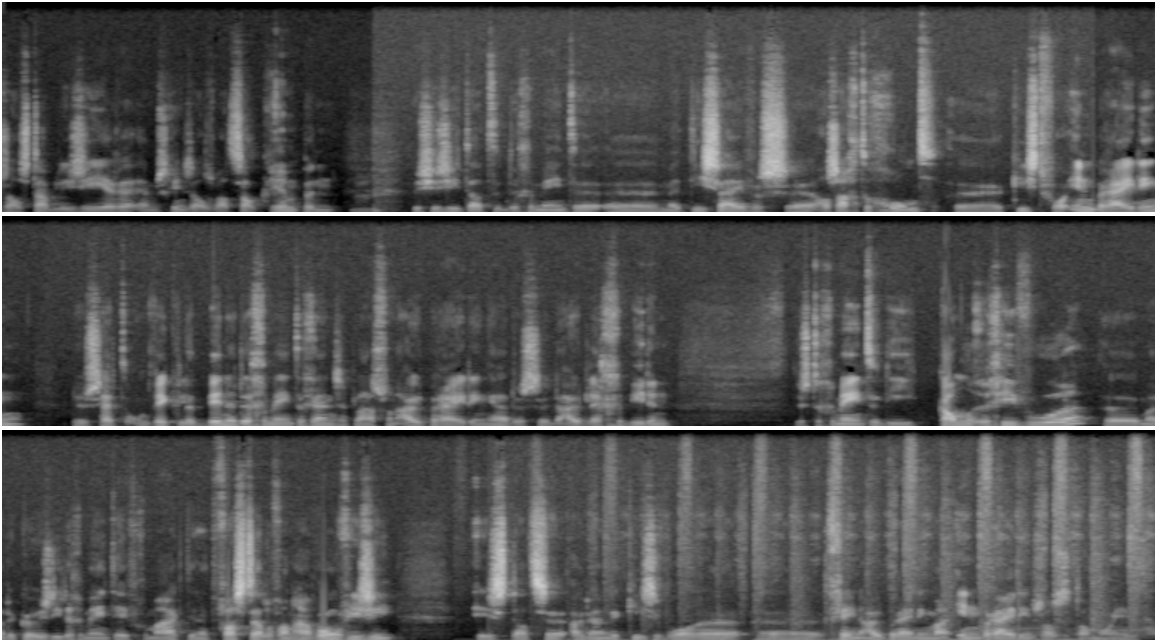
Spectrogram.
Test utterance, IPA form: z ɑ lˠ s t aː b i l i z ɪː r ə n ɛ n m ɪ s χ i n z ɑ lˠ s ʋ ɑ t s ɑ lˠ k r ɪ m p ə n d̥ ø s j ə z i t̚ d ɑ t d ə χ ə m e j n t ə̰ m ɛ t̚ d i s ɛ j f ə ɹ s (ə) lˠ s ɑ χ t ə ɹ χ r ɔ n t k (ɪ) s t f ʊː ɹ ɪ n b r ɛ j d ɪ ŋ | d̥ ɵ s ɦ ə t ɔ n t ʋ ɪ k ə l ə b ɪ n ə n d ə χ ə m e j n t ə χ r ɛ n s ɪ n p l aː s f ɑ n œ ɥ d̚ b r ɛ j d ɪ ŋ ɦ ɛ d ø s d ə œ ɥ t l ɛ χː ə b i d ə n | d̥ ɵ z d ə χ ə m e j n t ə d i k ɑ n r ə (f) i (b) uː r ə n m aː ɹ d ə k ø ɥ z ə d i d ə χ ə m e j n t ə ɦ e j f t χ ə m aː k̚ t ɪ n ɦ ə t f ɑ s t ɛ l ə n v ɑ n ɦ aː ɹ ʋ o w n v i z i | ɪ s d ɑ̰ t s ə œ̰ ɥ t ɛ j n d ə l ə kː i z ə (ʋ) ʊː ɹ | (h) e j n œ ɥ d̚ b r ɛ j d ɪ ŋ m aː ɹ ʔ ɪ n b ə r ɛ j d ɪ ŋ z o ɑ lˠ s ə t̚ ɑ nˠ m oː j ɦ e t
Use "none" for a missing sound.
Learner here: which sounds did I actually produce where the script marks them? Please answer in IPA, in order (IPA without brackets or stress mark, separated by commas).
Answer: ɑ, i, χ, v, v, χ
